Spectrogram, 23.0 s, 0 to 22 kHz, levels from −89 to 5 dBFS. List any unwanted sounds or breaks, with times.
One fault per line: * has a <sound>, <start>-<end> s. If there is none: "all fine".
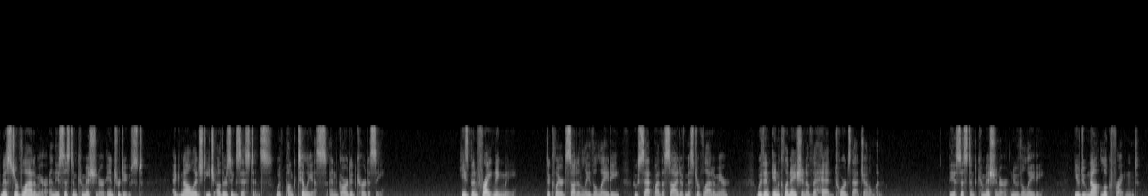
all fine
